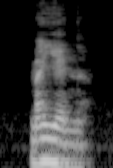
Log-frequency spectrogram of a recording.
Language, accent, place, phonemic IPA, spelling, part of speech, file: French, France, Paris, /ma.jɛn/, Mayenne, proper noun, LL-Q150 (fra)-Mayenne.wav
- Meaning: 1. Mayenne (a department of Pays de la Loire, France) 2. Mayenne (a right tributary of the Loire, in northwestern France, flowing through the departments of Orne, Mayenne and Maine-et-Loire)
